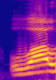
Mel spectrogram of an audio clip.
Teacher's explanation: ये दोनों होठों के गोल करने से अदा होता है दोनों होठों को गोल करेंगे तो ये हुरूफ है शफ विया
